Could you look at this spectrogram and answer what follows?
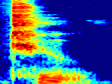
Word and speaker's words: two: Notice that the W is silent. We just say two.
